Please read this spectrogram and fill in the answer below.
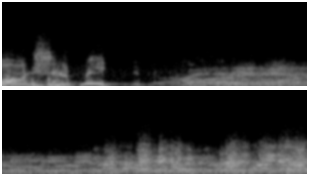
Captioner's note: chatter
